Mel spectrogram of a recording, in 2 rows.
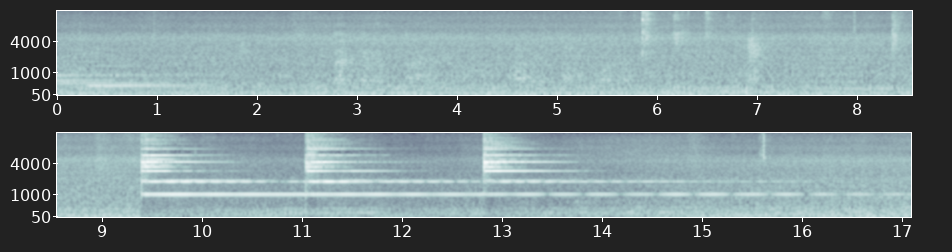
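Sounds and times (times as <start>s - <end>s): diesel locomotive idling: 0.0s - 17.0s
metal bell ringing: 9.4s - 17.0s.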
